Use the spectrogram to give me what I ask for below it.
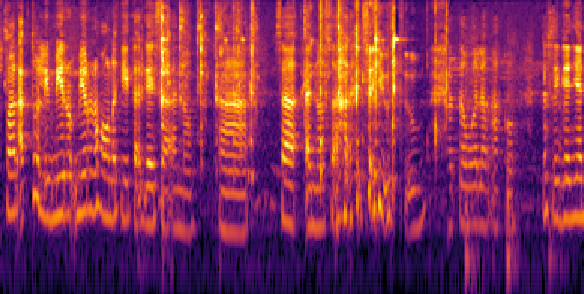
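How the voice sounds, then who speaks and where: A woman's voice: a little high, background noise. A middle-aged woman from the Philippines with a Visayan accent, chatting casually and giggling as she vlogs at home. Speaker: vlogger. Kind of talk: casual chat to camera.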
